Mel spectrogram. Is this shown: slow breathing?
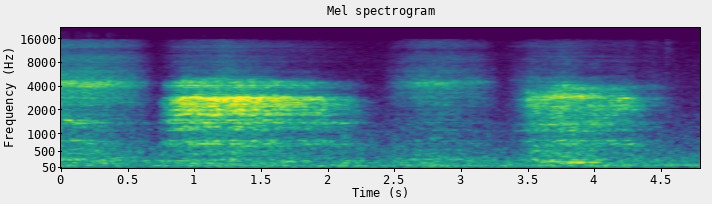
yes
